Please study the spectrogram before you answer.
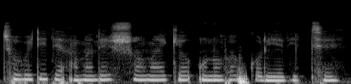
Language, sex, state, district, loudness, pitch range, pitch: Bengali, female, West Bengal, Cooch Behar, -20 LUFS, 185-210 Hz, 205 Hz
